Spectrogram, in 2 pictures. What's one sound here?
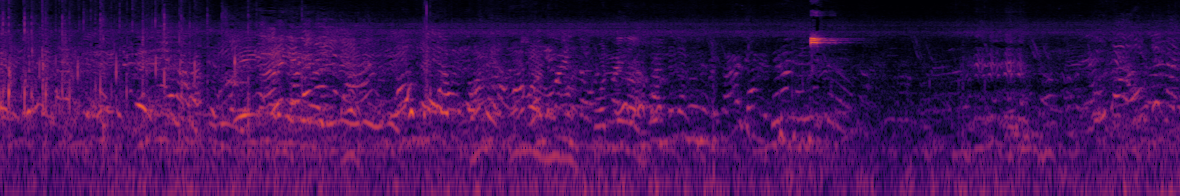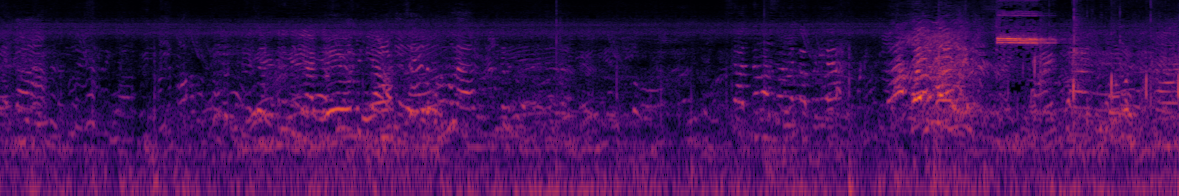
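Young girls shout and cheer excitedly outdoors.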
